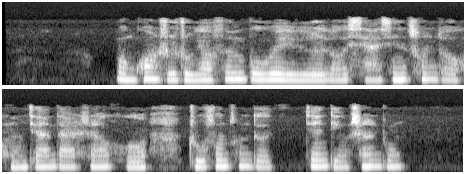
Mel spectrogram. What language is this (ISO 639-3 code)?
zho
